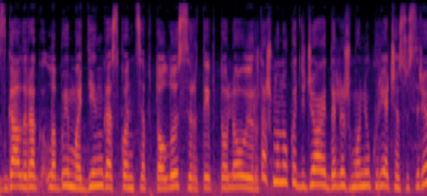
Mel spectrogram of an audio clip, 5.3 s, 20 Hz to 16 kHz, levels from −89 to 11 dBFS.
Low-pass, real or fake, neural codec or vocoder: 14.4 kHz; real; none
